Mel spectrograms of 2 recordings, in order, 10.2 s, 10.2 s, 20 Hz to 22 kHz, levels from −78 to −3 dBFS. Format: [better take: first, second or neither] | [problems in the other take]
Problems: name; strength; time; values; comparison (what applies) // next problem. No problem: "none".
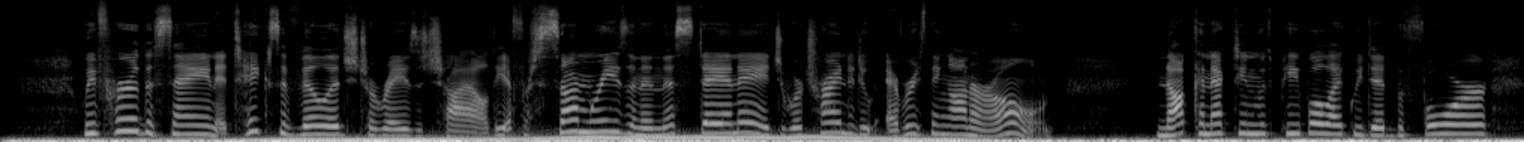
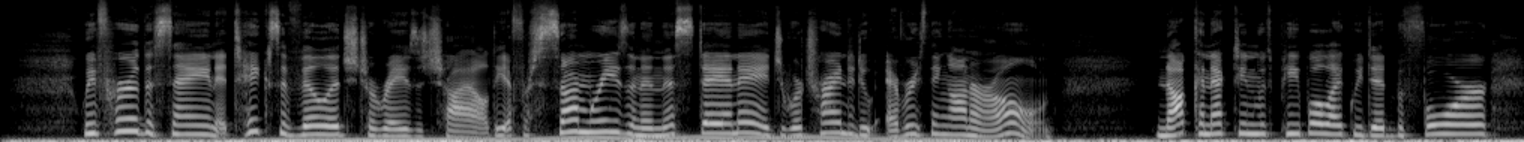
second | low rumble; loud; throughout; 7 dB below the speech; faint in the second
